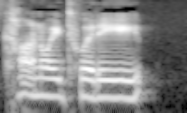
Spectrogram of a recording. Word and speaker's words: Conway Twitty: Conway Twitty, I don't even know that's how you say his name. yeah, it is.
